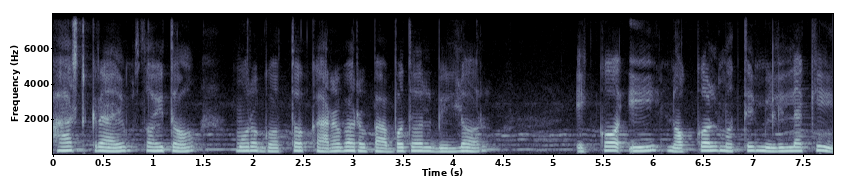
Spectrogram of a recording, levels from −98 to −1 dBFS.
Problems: constant background noise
